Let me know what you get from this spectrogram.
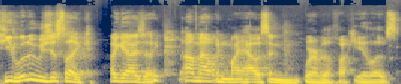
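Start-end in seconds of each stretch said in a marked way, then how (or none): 1.1-4.0 put-on nonchalant, casual-sounding voice. Imitating Carl Nassib's video announcement: imitating Carl Nassib, nonchalant. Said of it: "he was just so nonchalant about it".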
